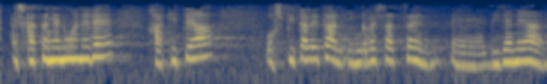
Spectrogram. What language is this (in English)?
Basque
